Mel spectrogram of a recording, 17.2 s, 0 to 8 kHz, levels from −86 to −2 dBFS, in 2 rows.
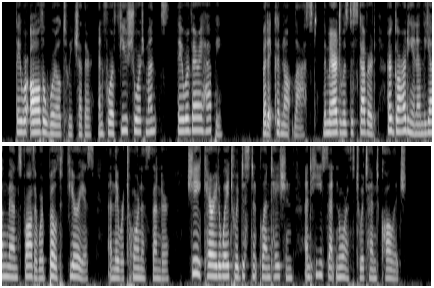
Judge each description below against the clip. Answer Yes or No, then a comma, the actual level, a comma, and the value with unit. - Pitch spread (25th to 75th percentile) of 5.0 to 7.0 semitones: No, average, 3.1 semitones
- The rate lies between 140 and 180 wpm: No, average, 195 wpm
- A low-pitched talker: No, high, 215 Hz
